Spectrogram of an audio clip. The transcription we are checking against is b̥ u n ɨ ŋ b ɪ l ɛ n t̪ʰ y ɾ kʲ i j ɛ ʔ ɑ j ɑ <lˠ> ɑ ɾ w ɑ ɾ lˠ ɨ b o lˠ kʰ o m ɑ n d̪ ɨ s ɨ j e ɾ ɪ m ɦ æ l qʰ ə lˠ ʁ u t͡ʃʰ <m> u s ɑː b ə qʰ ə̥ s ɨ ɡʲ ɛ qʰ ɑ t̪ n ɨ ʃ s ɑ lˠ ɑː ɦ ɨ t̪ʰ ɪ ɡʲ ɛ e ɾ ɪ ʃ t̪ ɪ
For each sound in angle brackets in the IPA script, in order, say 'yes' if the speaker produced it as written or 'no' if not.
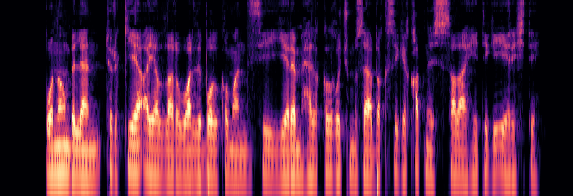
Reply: no, yes

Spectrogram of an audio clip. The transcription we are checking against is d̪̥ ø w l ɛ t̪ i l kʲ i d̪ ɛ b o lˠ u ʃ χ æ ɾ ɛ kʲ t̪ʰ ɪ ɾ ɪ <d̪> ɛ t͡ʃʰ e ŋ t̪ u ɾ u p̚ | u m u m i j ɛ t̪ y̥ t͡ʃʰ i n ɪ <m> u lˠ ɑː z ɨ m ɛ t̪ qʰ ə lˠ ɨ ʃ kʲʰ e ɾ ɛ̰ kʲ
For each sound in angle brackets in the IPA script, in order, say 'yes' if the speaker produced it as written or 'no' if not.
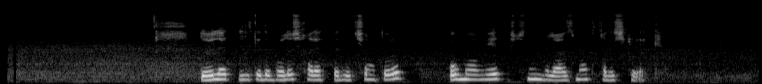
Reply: yes, yes

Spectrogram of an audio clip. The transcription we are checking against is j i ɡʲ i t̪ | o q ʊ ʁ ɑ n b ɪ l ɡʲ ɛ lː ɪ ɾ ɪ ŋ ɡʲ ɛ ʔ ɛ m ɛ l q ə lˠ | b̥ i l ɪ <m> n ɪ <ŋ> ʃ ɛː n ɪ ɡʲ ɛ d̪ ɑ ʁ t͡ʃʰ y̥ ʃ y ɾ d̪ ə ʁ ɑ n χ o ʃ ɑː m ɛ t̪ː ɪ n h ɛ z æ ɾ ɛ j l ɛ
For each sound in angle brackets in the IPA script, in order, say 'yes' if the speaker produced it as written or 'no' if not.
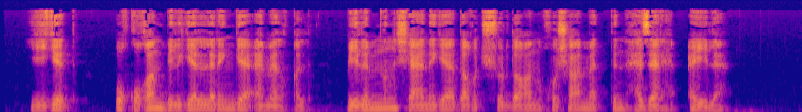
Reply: yes, yes

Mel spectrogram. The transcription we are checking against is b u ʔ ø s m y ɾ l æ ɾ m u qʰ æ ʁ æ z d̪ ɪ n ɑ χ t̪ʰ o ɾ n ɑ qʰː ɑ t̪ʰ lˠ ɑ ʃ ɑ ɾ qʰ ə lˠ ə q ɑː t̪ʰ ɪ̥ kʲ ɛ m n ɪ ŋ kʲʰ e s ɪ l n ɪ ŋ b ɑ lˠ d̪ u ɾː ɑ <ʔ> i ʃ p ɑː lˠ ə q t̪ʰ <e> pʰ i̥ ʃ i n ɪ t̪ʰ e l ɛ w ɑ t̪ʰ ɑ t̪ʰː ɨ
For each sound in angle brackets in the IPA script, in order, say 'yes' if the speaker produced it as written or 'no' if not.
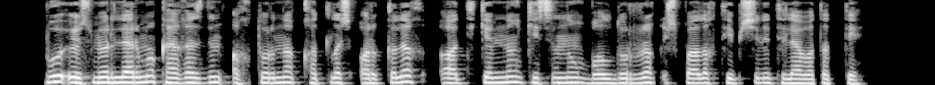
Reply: no, yes

